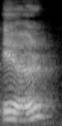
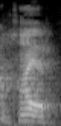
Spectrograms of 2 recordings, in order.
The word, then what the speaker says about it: heir: This word is pronounced as heir and not higher.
